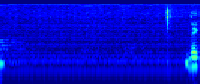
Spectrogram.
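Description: Steady low electrical hum, of the mains-hum kind, heard during a pause in speech. A man's voice starts again just before the end.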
